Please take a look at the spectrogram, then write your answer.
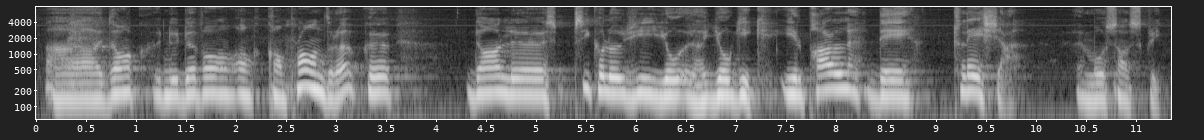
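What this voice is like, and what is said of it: Non-native accent speaking French. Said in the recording (French): “mon euh, mauvais accent français”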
